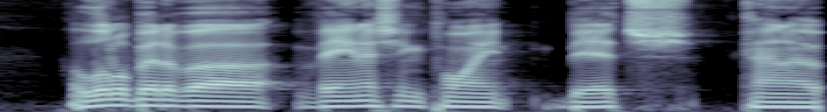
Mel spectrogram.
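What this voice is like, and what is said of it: Usual voice. Nothing is said of it.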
